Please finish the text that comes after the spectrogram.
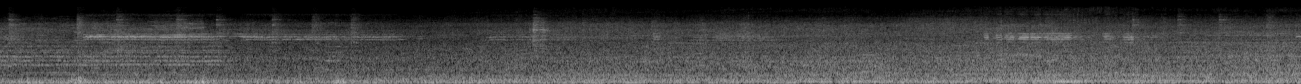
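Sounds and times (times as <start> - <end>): diesel locomotive engine rumble: 0.0 - 9.9
train coaches rolling: 0.0 - 13.0.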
